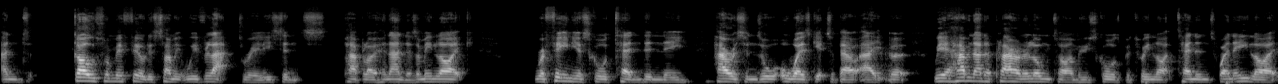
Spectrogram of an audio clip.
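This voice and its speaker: Recorded very cleanly with a silent background, a man with a strong southern English accent speaks fairly quickly at a medium pitch, his tone bright and sharp and his intonation fairly even. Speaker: football fan YouTuber. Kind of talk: live stream chat. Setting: live stream. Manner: casual, hesitant with fillers.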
